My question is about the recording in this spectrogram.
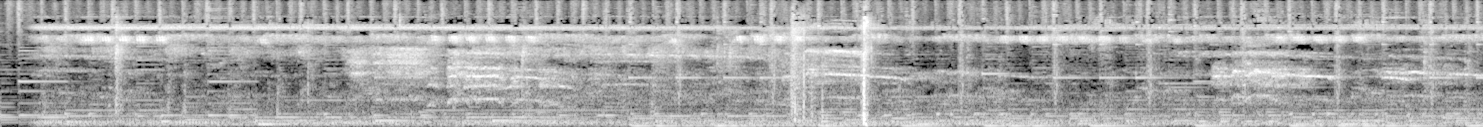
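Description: A rooster crowing twice, over quiet background music, with a single sharp click a little past the middle.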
